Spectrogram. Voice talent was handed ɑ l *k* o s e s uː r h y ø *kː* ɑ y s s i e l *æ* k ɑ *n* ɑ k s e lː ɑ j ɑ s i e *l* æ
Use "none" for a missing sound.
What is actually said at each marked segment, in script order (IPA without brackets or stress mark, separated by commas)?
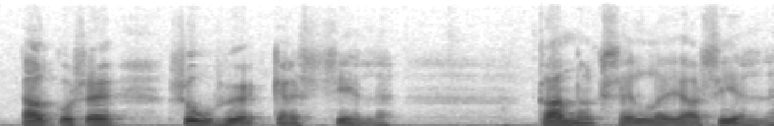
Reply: k, kː, æ, nː, lː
